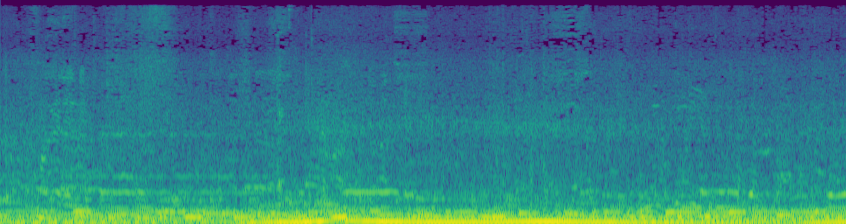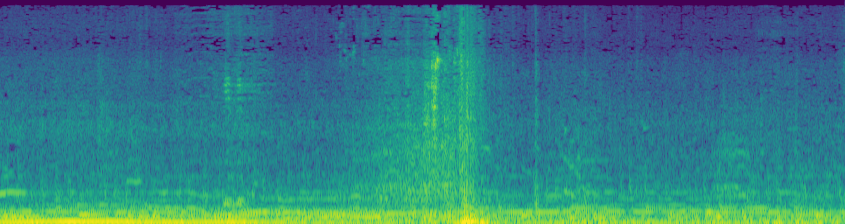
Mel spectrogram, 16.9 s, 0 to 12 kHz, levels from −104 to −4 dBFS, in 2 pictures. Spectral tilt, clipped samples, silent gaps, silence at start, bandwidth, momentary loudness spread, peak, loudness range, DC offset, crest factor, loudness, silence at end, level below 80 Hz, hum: -7.5 dB/octave; under 0.1%; none; 0 s; 9.4 kHz; 8 LU; 0 dBFS; 3 LU; under 0.1%; 14 dB; -19 LUFS; 0 s; -16 dBFS; none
